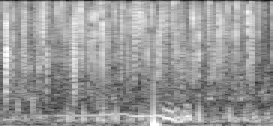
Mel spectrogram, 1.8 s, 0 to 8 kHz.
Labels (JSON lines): {"label": "biophony, cascading saw", "recorder": "SoundTrap 600 or HydroMoth"}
